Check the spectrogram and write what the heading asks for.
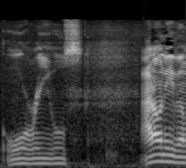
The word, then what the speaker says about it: Orioles: name to pronounce because I used to pronounce them the Aerials now and I figured out how to pronounce it Orioles I don't even like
